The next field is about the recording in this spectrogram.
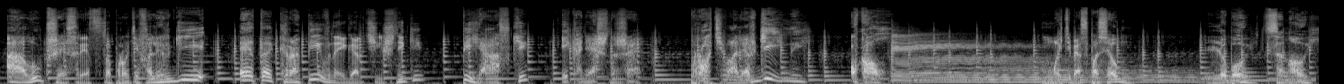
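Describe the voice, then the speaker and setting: A man's voice: sits low, wildly swooping pitch, unhurried, long pauses, exaggerated voice. A man voicing a sensible, wryly stern brown bear in a cartoon, speaking in an admonishing way. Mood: mock-solemn. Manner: wry, admonishing. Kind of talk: cartoon voice acting. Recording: music under the voice.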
